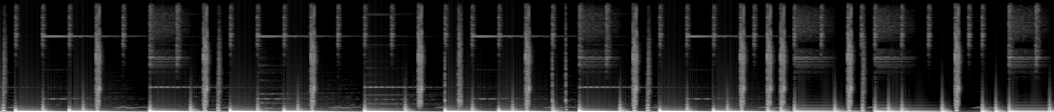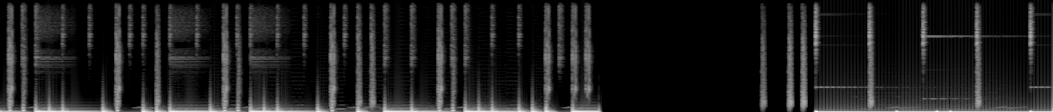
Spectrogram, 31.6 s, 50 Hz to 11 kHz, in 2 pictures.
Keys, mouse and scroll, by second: 11.5 ctrl+z, 12.0-12.5 scroll up 1, 12.5 click, 13.1-13.5 scroll down 1, 13.6 ctrl+z, 15.1-18.8 drag, 18.8 ctrl+Home, 22.0 click, 25.3 ctrl+z, 26.2-27.9 scroll down 1, 27.9-31.3 drag.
